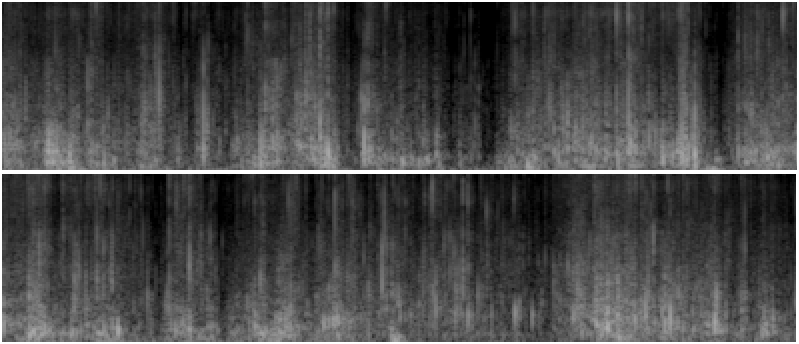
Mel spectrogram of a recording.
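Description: Long silver nails scratch and press into a heap of clear plastic bubble wrap, producing a dense, continuous crinkling with quick crackles. The sound stays close and soft, weighted toward the low end with little high brightness.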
